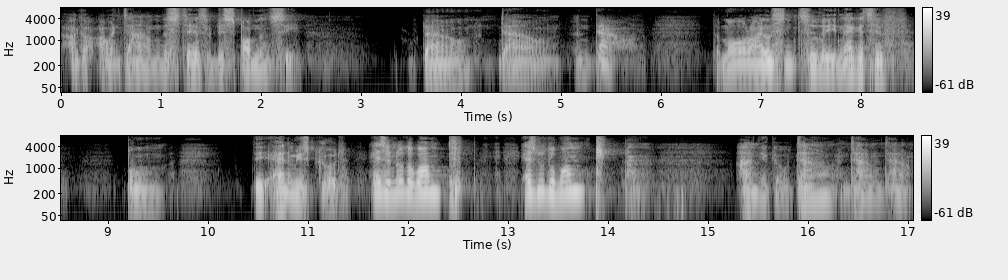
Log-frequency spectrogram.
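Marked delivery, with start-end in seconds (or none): 3.6-5.5 slow, heavy step down on each "down"; sinking into despondency. Retold or imitated. Preacher retelling a descent into despair, slow and sinking. 11.6-13.8 high, loud mock tormentor; taunting enemy. Preacher voicing the enemy piling on negatives, high taunting shout.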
